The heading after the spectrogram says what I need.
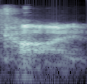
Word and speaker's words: chi: chi. This is the Greek letter X. Okay. Well, pronounced chi.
